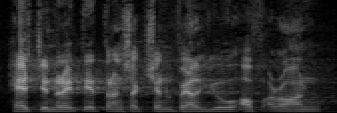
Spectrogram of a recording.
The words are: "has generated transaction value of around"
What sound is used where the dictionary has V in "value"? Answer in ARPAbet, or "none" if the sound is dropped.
F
